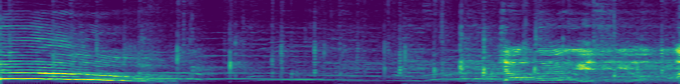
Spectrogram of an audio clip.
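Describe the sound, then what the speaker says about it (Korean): An audience at a comic stage show at Bugok Hawaii applauds and cheers, with a crowd roar under a loud, pitch-sliding voice and scattered claps. "박수 한번 주세요!"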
